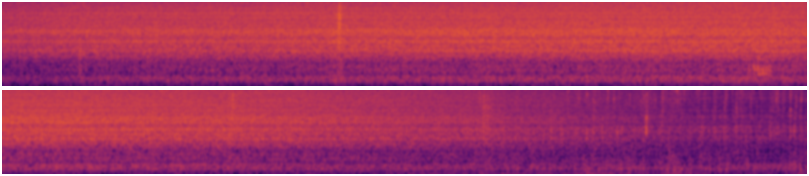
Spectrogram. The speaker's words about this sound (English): Put some water in the kettle. Now turn the kettle on and stand back. Be very careful because steam is hot.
